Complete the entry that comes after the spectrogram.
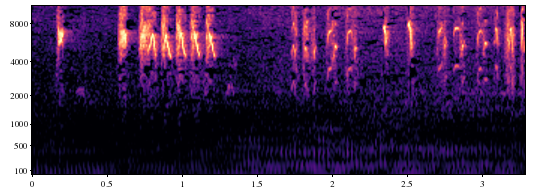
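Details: Crested jay calls used as a lure recording: bright high chirps in quick runs, a burst of five or six notes near the start followed by scattered sharp tweets and rattling notes, over a low steady hum.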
